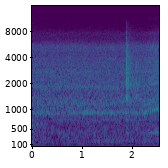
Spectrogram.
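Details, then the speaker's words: Titan TTC-SC60(B) roof ventilation fan in a caravan on its third speed setting: a steady, even airy whoosh that becomes noticeable, with no rattle or knock; the fan runs normally. "so that's the third setting where you really do start to hear a little bit of noise there"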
